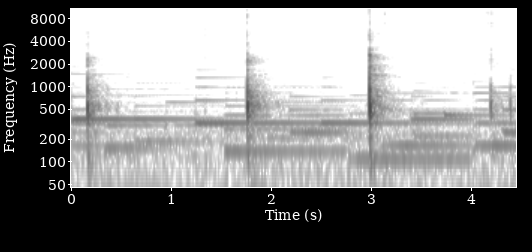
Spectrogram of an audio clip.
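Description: Chef's knife chopping through food onto a wooden cutting board: three sharp strokes about a second and a half apart, the last the loudest, over soft background music.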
